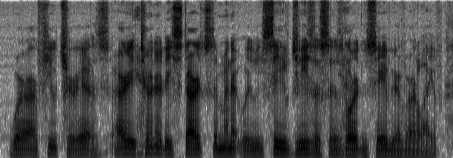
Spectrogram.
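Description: Fairly even intonation from a man speaking fairly slowly. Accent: Upper Midwest. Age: 70s. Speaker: widower sharing faith story. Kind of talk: testimony. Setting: studio.

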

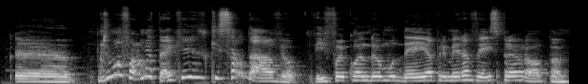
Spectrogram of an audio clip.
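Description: A man talks at a fairly slow pace while noticeable background noise carries on behind him. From São Paulo, Brazil. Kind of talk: casual chat.

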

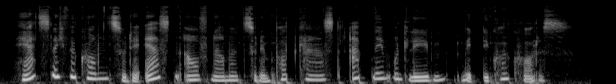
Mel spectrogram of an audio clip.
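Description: A woman speaks at a moderate pace with lively intonation and a dark, mellow tone. Her voice is somewhat breathy, and the sound is dry and close with no echo. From Ruhr area, Germany. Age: 40s. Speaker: nutrition coach. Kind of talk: podcast self-introduction monologue. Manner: chatty, informal.

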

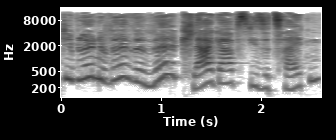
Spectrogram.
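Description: With very wide pitch swings, a woman speaks in a somewhat breathy voice. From Germany. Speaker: coach and podcast host. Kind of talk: interview.

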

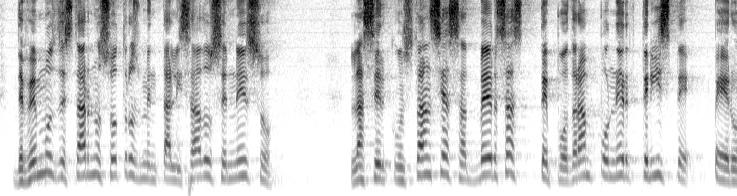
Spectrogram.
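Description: With ordinary pitch variation, a man talks fairly slowly. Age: 50s. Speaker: pastor. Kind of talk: sermon.

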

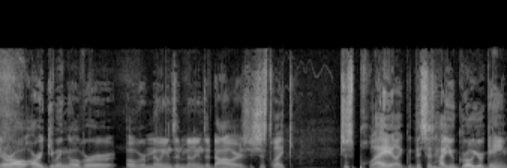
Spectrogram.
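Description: A man's normal speaking voice at a moderate pace, medium in pitch with ordinary pitch variation, on a very clean recording with a silent background. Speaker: sports podcast co-host, student. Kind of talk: casual chat.

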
